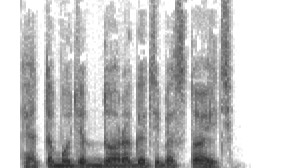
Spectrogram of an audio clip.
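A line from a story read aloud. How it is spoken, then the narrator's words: Dark entity's smirking grunt. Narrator (Russian): хмыкнула темная сущность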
